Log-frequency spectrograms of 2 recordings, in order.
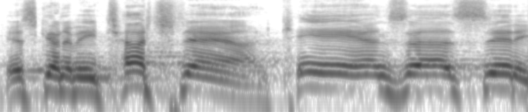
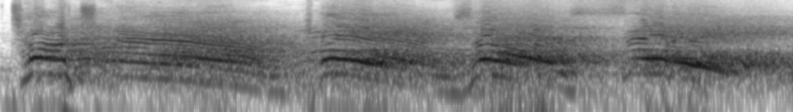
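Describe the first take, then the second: First: Said in the usual way. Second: Slow shouted stadium chant, high; sung, staccato. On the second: Shown as a demonstration. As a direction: belt each syllable out like a chant. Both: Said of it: "It's a staccato notes".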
